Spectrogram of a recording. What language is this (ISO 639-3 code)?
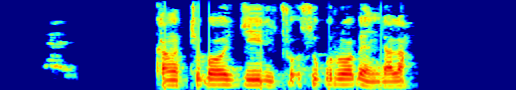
tui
